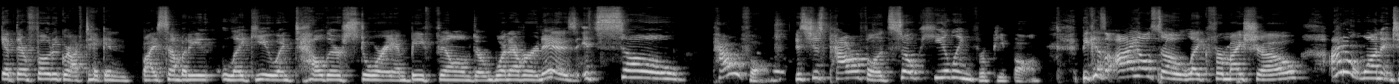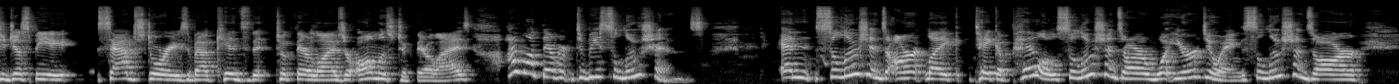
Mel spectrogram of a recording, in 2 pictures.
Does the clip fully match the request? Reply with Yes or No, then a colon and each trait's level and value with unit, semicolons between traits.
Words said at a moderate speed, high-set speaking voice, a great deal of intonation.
Yes: average, 165 wpm; high, 245 Hz; wide, 5.7 semitones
